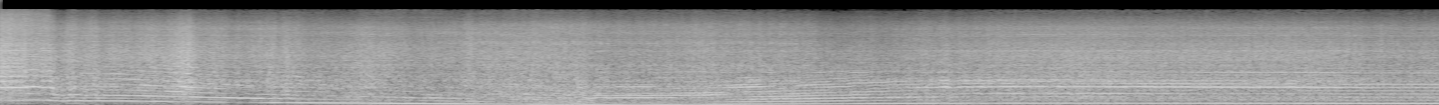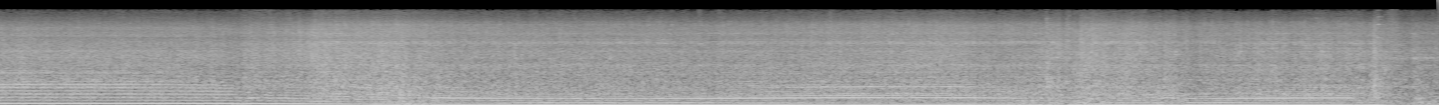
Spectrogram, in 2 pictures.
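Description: Ford Focus race car's engine heard from inside the cockpit, pitch falling away over the first few seconds, climbing again and holding steady, then dropping to a lower steady drone a little past the halfway point.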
